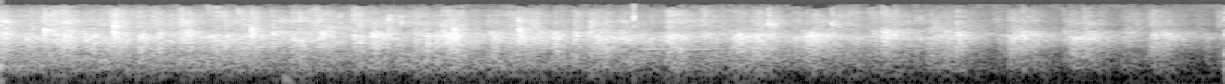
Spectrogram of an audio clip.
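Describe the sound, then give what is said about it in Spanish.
A crowd breaks into steady, dense applause, many hands clapping together in a continuous rattling wash that holds at a fairly even loudness for several seconds, with no voices over it. “Así que denle un aplauso fuerte para que se despierte el que está al lado suyo.”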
